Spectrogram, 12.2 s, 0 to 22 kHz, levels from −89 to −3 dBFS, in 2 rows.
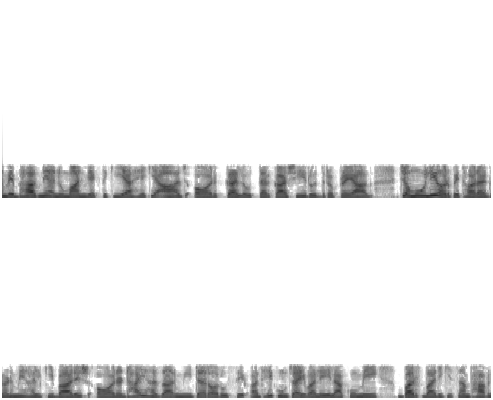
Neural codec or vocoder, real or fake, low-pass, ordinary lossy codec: none; real; 3.6 kHz; none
